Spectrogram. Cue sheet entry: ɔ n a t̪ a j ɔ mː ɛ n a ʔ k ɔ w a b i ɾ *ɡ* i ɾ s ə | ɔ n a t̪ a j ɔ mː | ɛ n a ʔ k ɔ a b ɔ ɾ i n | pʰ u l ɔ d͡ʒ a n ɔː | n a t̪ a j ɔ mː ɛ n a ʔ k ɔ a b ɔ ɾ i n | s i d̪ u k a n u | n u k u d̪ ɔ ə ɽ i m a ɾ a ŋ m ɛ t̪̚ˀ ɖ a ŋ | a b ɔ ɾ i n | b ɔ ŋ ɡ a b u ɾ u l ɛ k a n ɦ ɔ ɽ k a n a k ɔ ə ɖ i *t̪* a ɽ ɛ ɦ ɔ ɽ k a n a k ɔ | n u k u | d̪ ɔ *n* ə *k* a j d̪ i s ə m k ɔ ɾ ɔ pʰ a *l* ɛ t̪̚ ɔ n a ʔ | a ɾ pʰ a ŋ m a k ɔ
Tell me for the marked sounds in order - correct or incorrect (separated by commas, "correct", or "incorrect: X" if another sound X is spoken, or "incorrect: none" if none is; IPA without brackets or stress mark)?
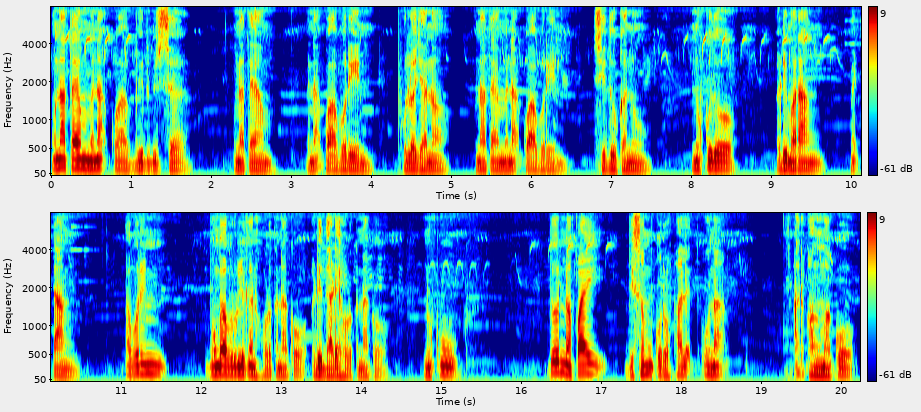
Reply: incorrect: b, incorrect: d̪, correct, incorrect: p, correct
